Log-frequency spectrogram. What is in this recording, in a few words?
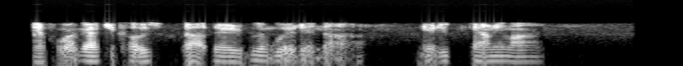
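Police Southwest District Disp, radio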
